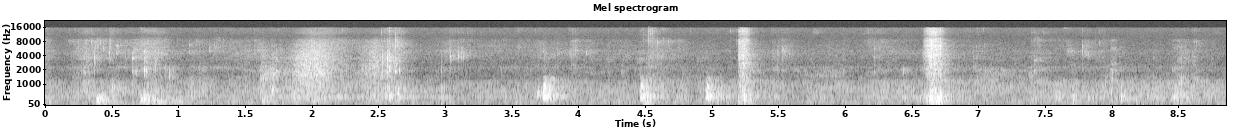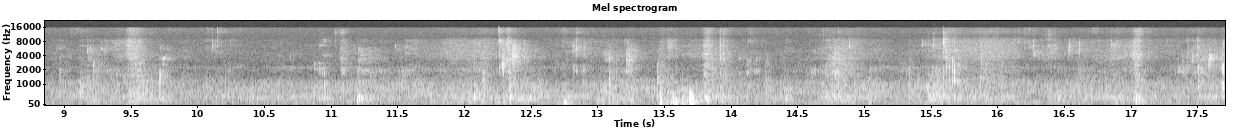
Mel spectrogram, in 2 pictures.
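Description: Faint, scattered biting and chewing sounds of two people eating soft curry buns face-first without hands, with occasional short mouth smacks and clicks.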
